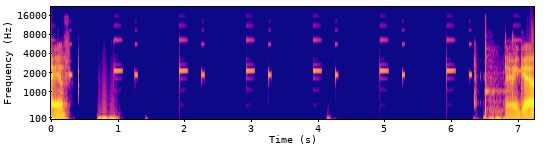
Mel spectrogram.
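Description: An electronic timer beeps once every second.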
